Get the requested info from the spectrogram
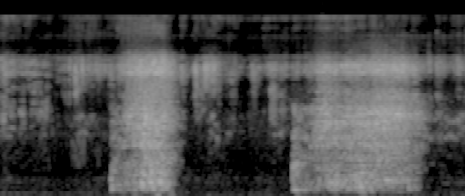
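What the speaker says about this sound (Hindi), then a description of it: "तराई वाला अमल लगातार जारी है, इसको नहीं रोका क्योंकि तराई ज़रूरी है।" Water splashes onto fresh brickwork in a courtyard under repair, keeping the bricks wet for curing. Two separate bursts of hissing spray, each lasting over a second, sit close by with quiet gaps between them.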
